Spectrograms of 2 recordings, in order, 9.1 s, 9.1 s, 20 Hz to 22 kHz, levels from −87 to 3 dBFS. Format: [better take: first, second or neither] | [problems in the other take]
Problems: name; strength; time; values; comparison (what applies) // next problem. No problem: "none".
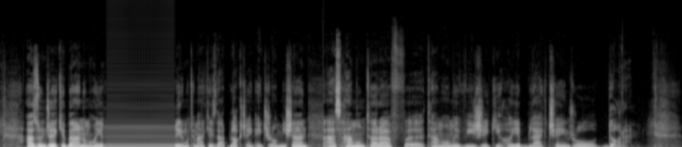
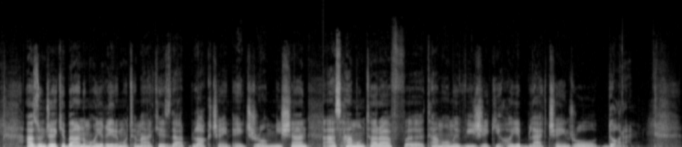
second | audio freezing; at 1.5 s for 1 s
